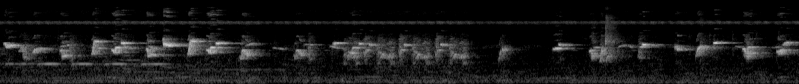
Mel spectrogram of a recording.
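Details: Yellow-vented bulbul during a training session on a terrace, giving a lively run of short bubbly chirped notes, several a second, with a brief pause near the middle before the chattering phrases resume.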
